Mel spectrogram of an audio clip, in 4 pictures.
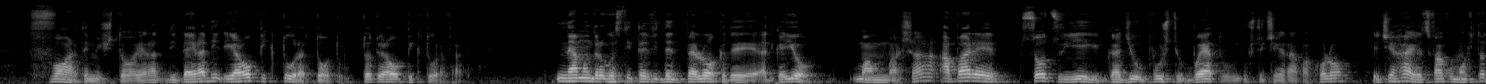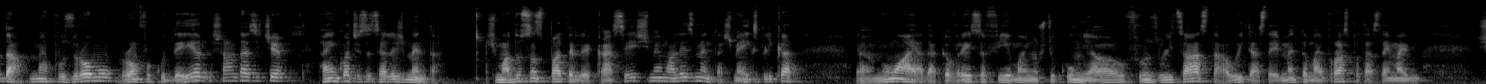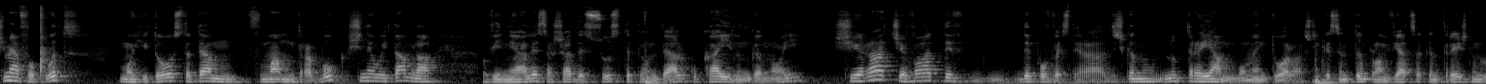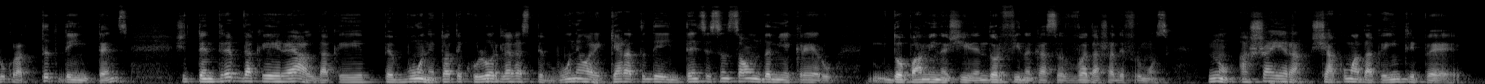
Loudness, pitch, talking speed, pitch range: -30 LUFS, 120 Hz, 190 wpm, 105-135 Hz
